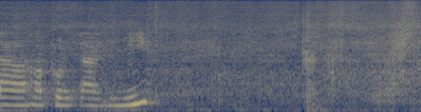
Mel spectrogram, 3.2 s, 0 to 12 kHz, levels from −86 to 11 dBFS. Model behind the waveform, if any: codec, SNAC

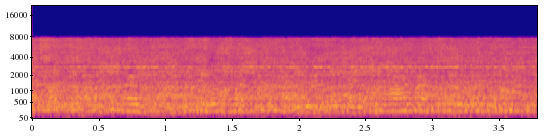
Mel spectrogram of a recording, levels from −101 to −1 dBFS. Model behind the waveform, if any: codec, SNAC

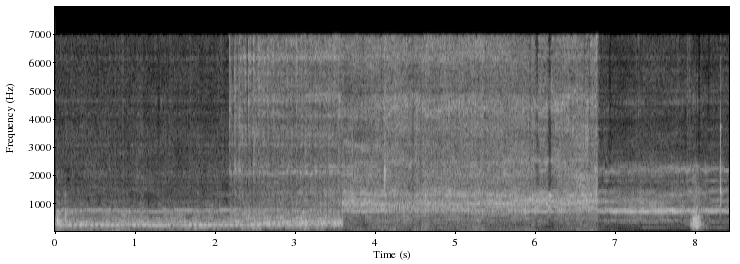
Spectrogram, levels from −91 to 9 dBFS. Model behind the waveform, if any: codec, SNAC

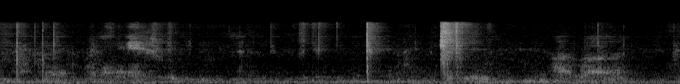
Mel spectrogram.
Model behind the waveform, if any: codec, SNAC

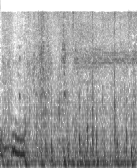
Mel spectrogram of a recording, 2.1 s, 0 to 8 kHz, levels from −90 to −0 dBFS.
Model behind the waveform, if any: none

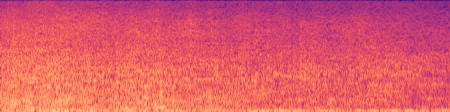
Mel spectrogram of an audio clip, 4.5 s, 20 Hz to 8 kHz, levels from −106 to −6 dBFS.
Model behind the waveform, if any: codec, SNAC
